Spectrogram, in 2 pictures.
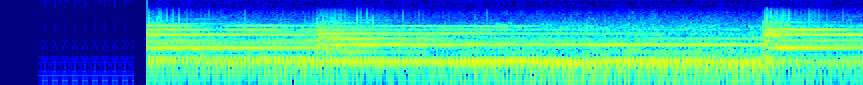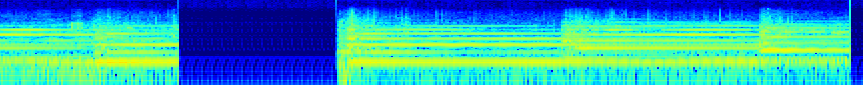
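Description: Bells ringing: several held bell notes sound together, struck afresh a few times. One run lasts about four and a half seconds and then stops, and a second run begins about a second later.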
